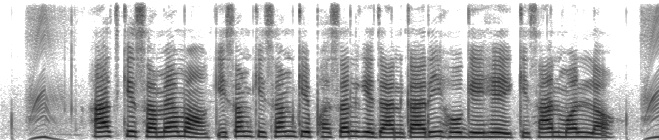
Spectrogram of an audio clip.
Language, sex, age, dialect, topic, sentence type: Chhattisgarhi, female, 25-30, Eastern, agriculture, statement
